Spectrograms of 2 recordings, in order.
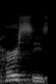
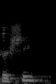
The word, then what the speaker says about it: Hersey: Mount Hersey's still there, and it's pronounced Hersey, not Hershey.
